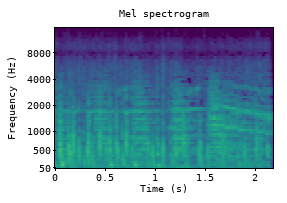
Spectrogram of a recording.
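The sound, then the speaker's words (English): Horse hooves clip-clop as horses ride off toward a trail, a dense and rapid run of loud hoofbeats with a steady tonal layer underneath throughout. “We'll ride out to the trail. Come on, Silver.”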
